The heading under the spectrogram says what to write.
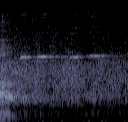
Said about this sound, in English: So God is a very great God. Clap your hands for God.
